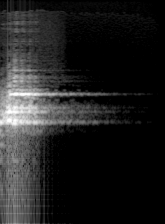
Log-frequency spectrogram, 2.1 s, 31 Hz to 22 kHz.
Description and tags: UI 6-4 Confusion blip(TmStrtch,multiprocessing)
Sounding commands, select, actions, alarms, confirmations, etc. Perhaps it will be useful for you. Enjoy it. If it does not bother you, share links to your work where this sound was used.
